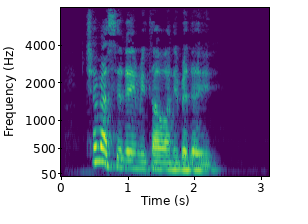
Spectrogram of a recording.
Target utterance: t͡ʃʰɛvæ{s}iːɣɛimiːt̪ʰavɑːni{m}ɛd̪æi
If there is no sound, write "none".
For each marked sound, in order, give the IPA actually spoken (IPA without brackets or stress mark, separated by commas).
s, b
